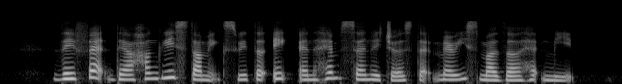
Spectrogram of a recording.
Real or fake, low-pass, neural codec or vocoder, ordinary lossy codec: fake; none; codec, 16 kHz, 0.3 kbps, FocalCodec; none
